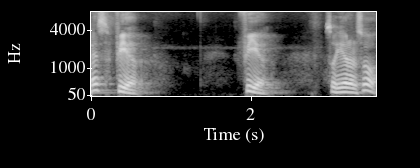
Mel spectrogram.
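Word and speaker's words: vier: And next is the number 4 is called as fear. Fear. So here also R is coming in the end and you don't pronounce it. And it is not veer, it is fear, because V is fow.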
